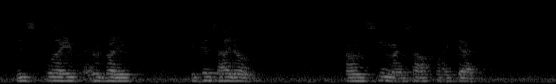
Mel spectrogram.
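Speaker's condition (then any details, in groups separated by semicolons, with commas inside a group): Cerebral palsy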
